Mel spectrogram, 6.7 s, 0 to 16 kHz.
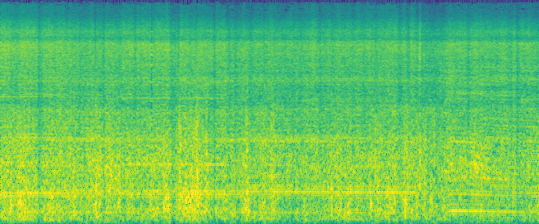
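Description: KTM Duke 390's single-cylinder engine running steadily at road speed, mixed with wind rush on the helmet microphone.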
